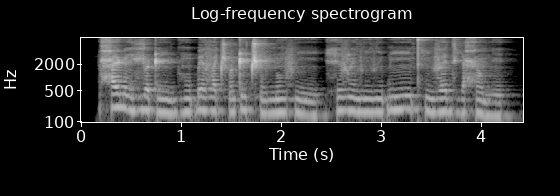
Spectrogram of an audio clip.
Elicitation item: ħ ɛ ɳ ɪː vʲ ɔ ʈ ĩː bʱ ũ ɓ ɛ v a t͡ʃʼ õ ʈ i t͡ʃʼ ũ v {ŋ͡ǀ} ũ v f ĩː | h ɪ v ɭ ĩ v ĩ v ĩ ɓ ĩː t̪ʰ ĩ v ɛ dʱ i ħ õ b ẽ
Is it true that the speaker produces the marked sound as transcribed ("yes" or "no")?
no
